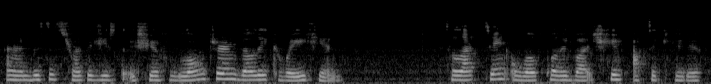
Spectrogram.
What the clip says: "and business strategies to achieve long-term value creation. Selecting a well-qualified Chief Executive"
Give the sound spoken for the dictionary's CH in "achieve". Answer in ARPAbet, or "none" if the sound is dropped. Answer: SH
